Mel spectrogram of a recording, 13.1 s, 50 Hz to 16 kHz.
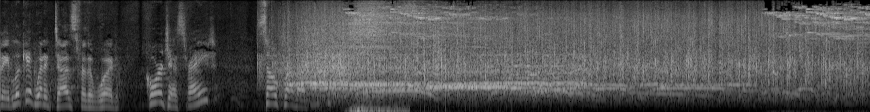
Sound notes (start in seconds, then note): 5.1 crowd clapping; 6.5 crowd cheering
